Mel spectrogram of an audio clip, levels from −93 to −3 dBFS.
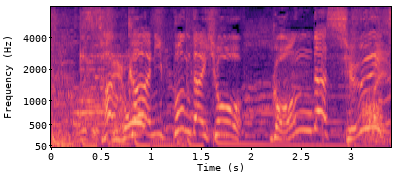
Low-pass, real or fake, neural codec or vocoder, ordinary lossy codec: none; real; none; none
